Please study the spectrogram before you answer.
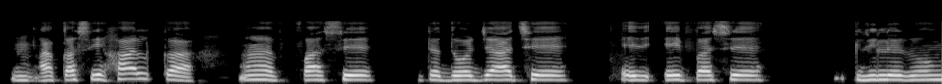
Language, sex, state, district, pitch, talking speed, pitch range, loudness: Bengali, female, West Bengal, Malda, 210 Hz, 100 wpm, 200-215 Hz, -14 LUFS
